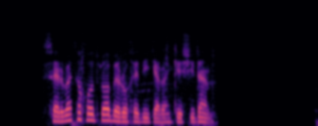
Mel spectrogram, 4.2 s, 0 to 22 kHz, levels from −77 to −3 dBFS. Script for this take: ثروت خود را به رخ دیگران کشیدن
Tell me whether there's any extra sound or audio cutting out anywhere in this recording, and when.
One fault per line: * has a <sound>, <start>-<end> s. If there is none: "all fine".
all fine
